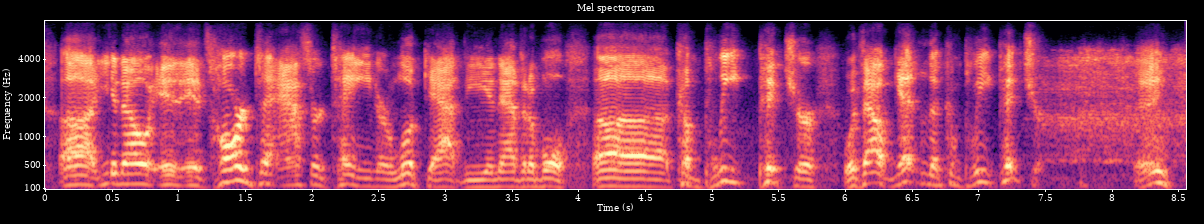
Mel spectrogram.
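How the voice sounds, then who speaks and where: A man's voice: fairly high pitch, creaky, pushed and bright, breathy edge, rough recording. A man delivering a rambling philosophical monologue as a streamer, in wordy, pseudo-academic phrasing, emphatic and punctuated with check-in okays and the odd swear. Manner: verbose, pseudo-academic wording with tag okays and occasional swearing. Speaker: streamer, self-styled author and philosopher.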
